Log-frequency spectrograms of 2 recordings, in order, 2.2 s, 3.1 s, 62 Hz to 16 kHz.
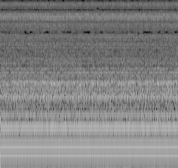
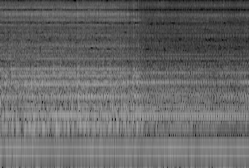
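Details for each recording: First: Hydraulic pump cavitating with a restricted inlet: inlet vacuum up from 3 to almost 16 inHg, pressure down from 310 to just over 200 psi, fluid heating from 87°F toward 100°F. Loud steady hum with a hissy, gravelly rush on top. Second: Hydraulic pump just after the inlet restriction is opened, ending cavitation: rough, agitated hiss settles within seconds into a steady, even, clean hum. Vacuum and pressure gauges return to normal.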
